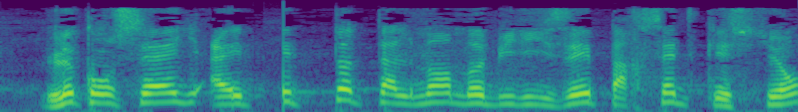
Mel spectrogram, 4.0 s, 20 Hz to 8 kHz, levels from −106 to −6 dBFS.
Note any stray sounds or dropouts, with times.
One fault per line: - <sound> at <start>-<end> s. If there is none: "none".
- dropout at 1.3-1.4 s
